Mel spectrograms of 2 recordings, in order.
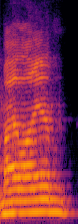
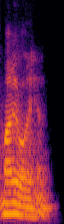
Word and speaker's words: Milan: about business right um Mike my lion actually Mike my land I always get his name wrong when I say it even though he's taught me told me a hundred times you say it this way but it's Mike Milan he actually served he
